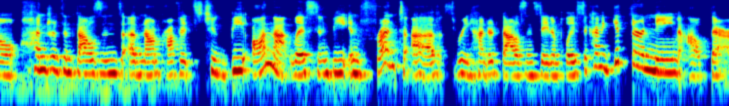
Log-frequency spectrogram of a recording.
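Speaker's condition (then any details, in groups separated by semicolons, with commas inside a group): No condition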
